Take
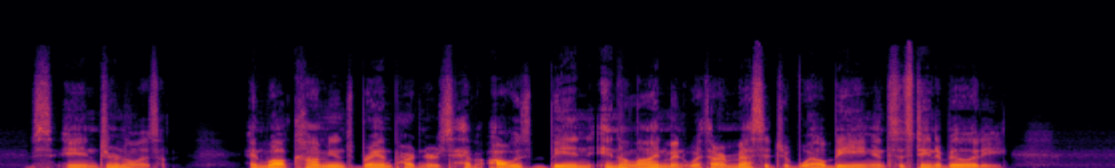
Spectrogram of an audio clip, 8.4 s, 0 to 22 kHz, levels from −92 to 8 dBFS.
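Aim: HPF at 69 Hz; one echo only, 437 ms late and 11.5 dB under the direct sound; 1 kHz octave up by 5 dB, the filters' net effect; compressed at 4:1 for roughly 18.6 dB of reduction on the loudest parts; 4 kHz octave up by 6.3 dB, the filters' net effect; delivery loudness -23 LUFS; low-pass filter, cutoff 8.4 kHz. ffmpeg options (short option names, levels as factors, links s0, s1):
-af "highpass=69,lowpass=8400,equalizer=f=1000:t=o:g=6,equalizer=f=4000:t=o:g=8,acompressor=threshold=0.0251:ratio=4,aecho=1:1:437:0.266,volume=4.22"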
